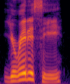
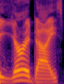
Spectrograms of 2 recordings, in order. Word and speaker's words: Eurydice: My favorite scene in the movie is whenever he goes to Eurydice, which I love that this fancy schmancy restaurant is mispronouncing that Greek character. It's Eurydice. But they say Eurydice because they don't fucking know. They don't care.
